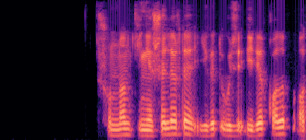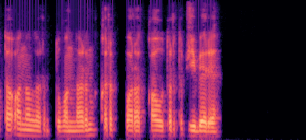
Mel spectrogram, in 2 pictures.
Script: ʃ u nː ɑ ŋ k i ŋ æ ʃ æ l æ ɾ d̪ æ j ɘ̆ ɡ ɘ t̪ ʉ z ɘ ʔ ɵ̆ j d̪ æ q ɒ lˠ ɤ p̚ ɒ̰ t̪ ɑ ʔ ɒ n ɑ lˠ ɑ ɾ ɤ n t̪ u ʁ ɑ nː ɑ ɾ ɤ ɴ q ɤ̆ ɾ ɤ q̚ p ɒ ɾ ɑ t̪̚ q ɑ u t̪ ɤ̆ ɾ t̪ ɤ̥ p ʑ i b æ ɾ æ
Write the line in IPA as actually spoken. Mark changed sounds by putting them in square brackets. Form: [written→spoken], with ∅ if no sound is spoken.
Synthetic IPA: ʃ u nː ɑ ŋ k i ŋ æ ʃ æ l æ ɾ d̪ æ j ɘ̆ ɡ ɘ t̪ ʉ z ɘ ʔ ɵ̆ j d̪ æ q ɒ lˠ ɤ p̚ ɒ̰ t̪ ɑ ʔ ɒ n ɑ lˠ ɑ ɾ ɤ n t̪ u ʁ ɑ nː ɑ ɾ ɤ ɴ q ɤ̆ ɾ ɤ q̚ p ɒ ɾ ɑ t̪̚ q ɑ u t̪ ɤ̆ ɾ t̪ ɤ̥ p ʑ i b æ ɾ æ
